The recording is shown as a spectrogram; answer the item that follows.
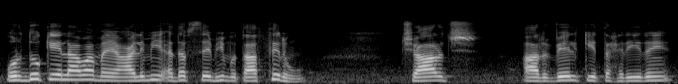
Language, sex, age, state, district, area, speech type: Urdu, male, 18-30, Uttar Pradesh, Muzaffarnagar, urban, spontaneous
